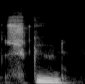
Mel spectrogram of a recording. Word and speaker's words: Scone: It's written scone, but it's pronounced scone.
